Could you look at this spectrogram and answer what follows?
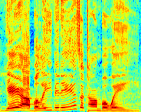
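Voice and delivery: voiced bus driver.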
